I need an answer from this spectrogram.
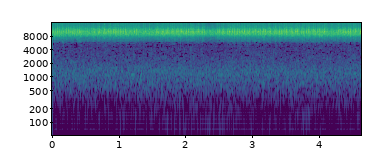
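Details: Chirping crickets, their wings scraping a comb-like vein, fill the air with one steady piercing high-pitched drone of a trill, unchanging in pitch, with only a faint hiss underneath.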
